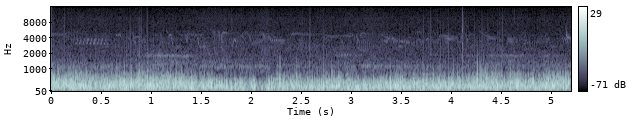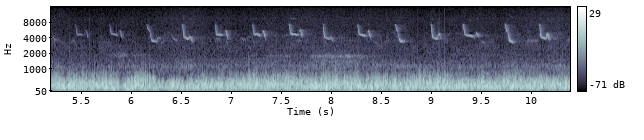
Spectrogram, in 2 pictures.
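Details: Common chiffchaff singing near Pehritzsch, Germany: a run of about twelve short, high, evenly spaced notes in the second half, steady and repetitive, over loud continuous low rumble of traffic or wind.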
